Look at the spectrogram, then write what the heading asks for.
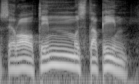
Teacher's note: تا باز از حروف استعلاء غلیظ طرف میشه، تنوین بعدش میم ادغام با غنه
